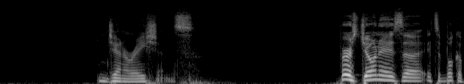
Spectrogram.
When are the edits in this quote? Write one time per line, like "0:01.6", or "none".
0:03.3

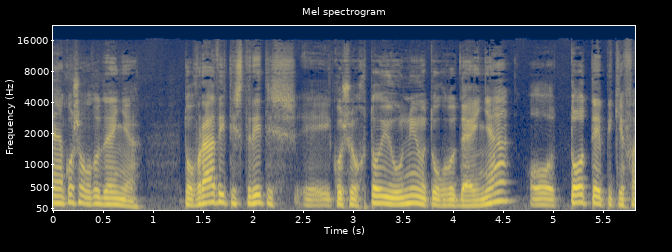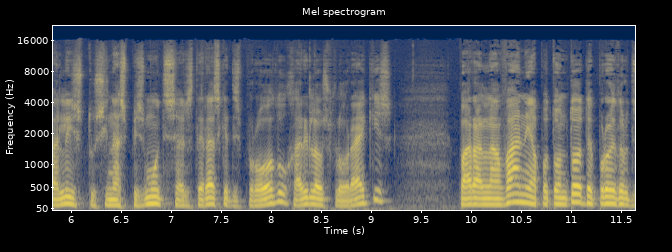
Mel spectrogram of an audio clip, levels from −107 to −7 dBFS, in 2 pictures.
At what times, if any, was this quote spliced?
none

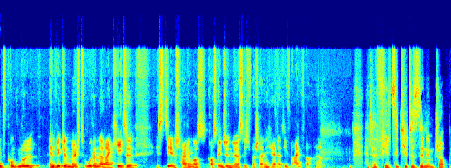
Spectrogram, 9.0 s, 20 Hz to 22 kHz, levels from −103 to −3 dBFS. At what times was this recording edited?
none

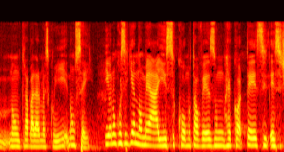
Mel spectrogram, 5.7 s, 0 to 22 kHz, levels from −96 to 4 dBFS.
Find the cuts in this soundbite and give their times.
none

